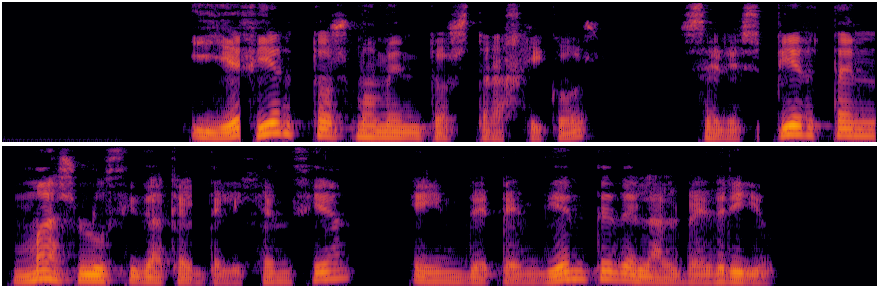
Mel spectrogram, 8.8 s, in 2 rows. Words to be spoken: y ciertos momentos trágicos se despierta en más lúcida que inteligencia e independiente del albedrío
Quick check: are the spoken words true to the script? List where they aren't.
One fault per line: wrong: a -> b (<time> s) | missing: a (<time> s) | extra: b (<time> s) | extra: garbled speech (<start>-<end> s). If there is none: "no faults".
no faults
